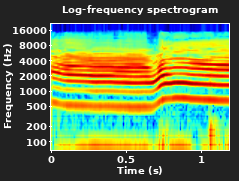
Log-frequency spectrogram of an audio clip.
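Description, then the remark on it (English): A voice imitates a siren with a loud, steady, buzzy wail that suddenly swoops up to a higher pitch and holds there, with no talking. “No, not the siren.”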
